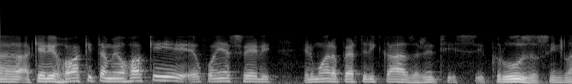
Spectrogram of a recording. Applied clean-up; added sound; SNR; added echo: none; none; none; none.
